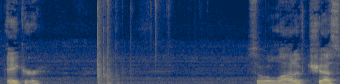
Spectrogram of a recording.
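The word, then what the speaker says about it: Aker: bring in Jack AER who I Mis correctly pronounced AER earlier in the series it's acre so a lot of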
